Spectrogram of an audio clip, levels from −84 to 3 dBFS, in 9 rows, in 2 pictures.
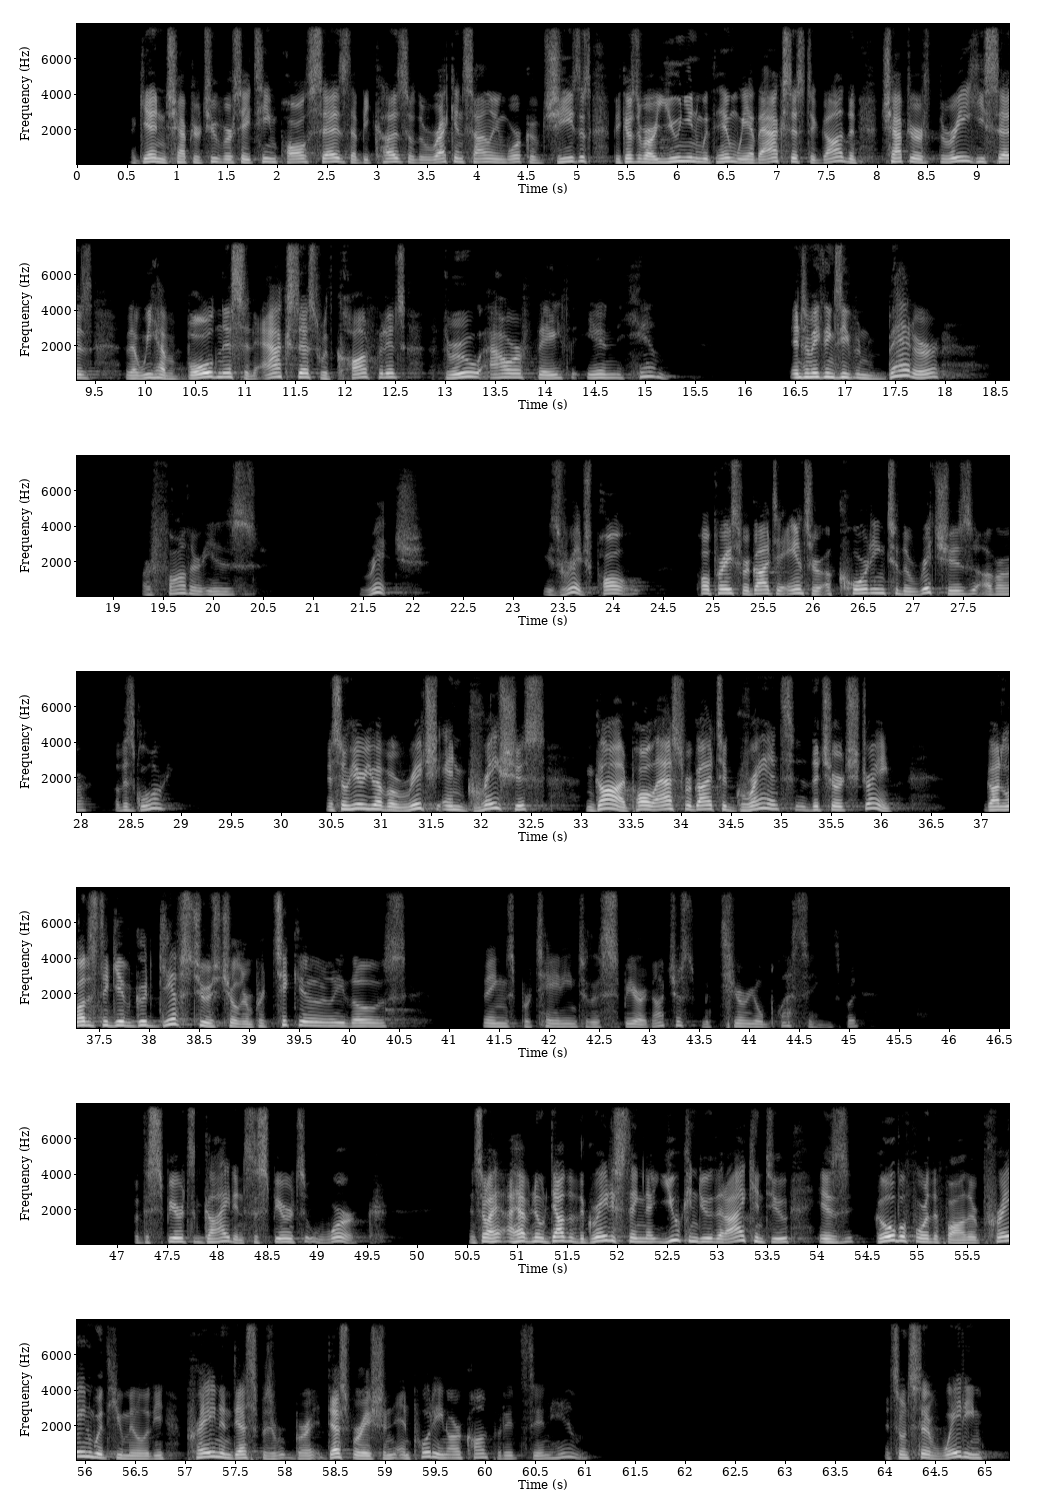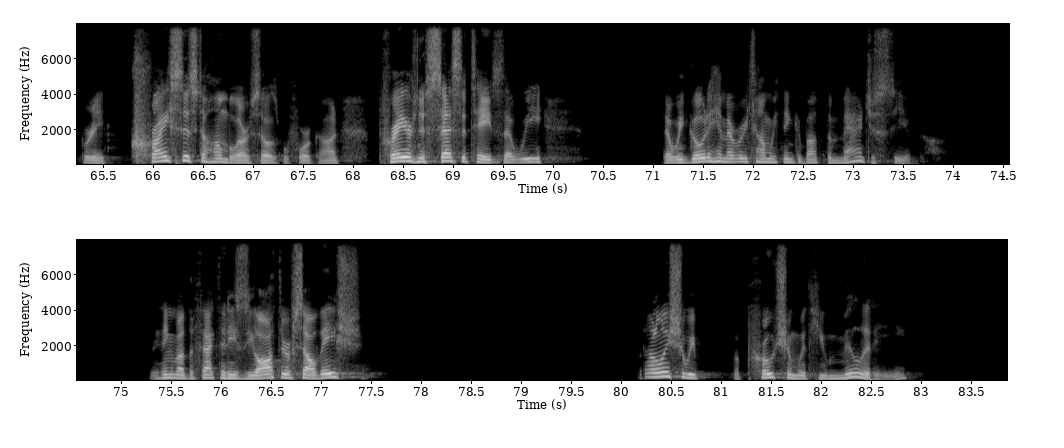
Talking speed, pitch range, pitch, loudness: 145 wpm, 160-210 Hz, 180 Hz, -24 LUFS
